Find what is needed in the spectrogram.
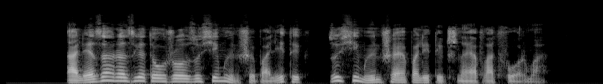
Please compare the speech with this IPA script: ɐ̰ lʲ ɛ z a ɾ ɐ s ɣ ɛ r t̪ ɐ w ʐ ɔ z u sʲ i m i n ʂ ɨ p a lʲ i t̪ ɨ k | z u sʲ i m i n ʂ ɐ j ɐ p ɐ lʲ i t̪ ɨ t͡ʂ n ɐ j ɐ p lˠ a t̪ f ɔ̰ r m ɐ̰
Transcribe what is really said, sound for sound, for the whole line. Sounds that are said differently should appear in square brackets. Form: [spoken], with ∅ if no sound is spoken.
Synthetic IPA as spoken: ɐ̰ lʲ ɛ z a ɾ ɐ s ɣ ɛ [∅] t̪ ɐ w ʐ ɔ z u sʲ i m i n ʂ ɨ p a lʲ i t̪ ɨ k | z u sʲ i m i n ʂ ɐ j ɐ p ɐ lʲ i t̪ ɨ t͡ʂ n ɐ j ɐ p lˠ a t̪ f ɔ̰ r m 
